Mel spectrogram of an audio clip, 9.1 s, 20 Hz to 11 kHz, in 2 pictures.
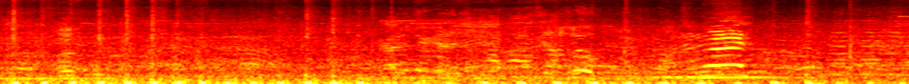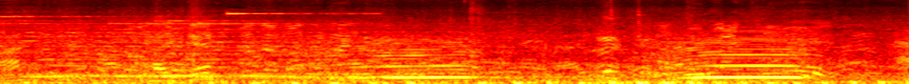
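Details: Sahiwal bulls at a cattle market in Comilla, Bangladesh, on 9 January: short, low, steady moos at about three and a half, six and a half and eight seconds, under constant male bargaining talk and a busy crowd.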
